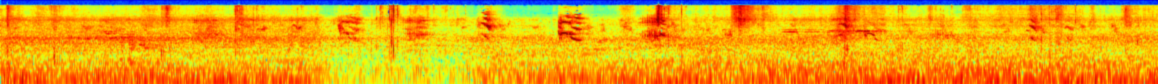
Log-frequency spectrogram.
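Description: Birds chirping in scrub forest, with several quick falling chirps around the middle and a short trill a little later, over a steady low rumble.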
